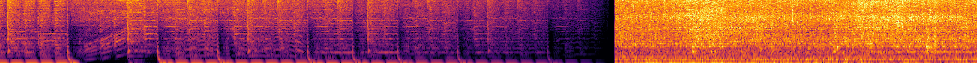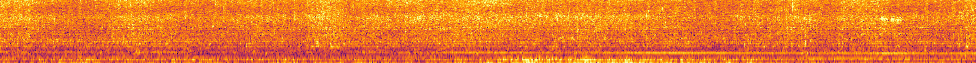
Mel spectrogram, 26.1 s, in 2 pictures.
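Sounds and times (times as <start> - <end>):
small waves lapping on shore: 8.2 - 26.0
wind buffeting microphone: 8.7 - 26.0.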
